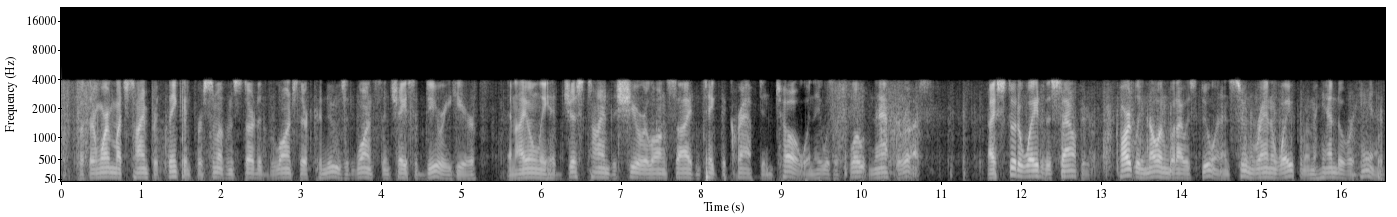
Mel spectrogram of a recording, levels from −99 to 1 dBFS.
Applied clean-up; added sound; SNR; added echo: neural mask model RNNoise.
